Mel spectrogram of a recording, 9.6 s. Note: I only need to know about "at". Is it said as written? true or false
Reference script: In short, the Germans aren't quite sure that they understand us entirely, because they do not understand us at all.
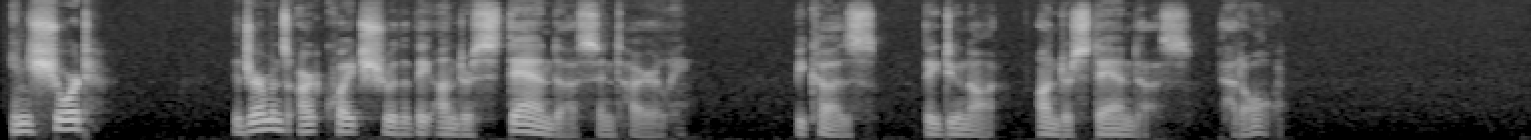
true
